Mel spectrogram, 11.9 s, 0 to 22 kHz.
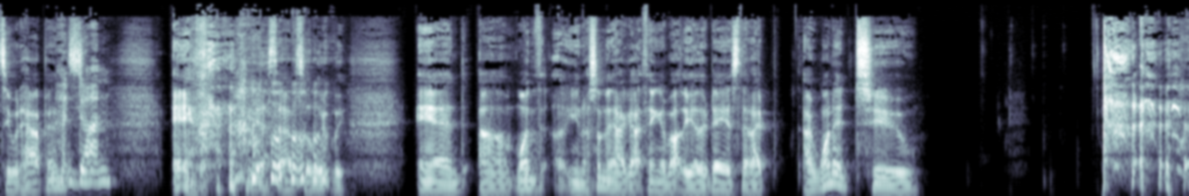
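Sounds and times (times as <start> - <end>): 
speech: 0.0 - 9.2, 11.3 - 11.8
laughter: 1.8 - 3.5
person choking and coughing on own spit: 2.4 - 3.4, 11.0 - 11.8.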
